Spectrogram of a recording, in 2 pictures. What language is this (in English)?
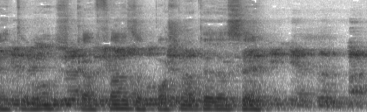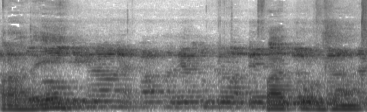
Bulgarian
